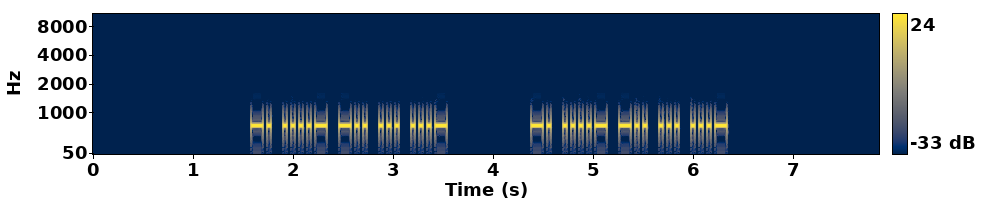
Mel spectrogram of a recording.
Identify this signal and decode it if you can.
Morse code, heard as a keyed tone, about 30 wpm, 700 Hz. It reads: N4DSV N4DSV
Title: USA Call Signs - 5 Characters - Repeated 2x - 30wpm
